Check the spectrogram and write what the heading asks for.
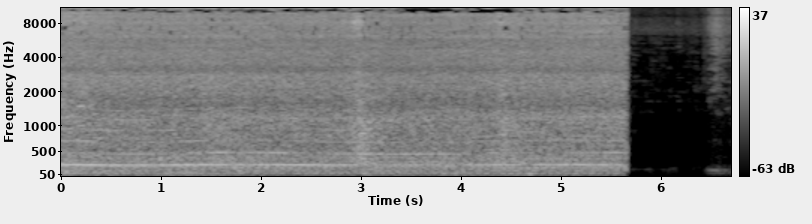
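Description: Caterpillar wheel loader's diesel engine running under load with a steady hum as it tips a bucket of coal into a dump truck, the coal pouring out beneath. The sound cuts off suddenly near the end.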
